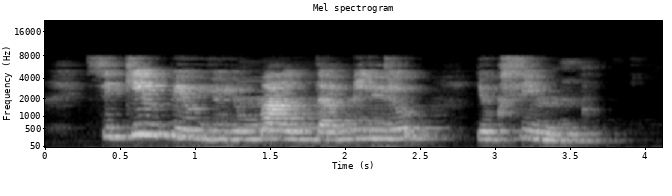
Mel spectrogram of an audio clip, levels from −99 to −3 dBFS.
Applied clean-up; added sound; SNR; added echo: neural separator model SepFormer DNS4.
